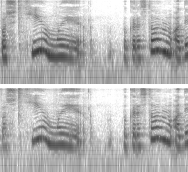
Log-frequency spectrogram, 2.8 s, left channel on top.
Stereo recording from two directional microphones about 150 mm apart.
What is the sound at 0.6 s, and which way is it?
Speech, 5° right (ahead or behind).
